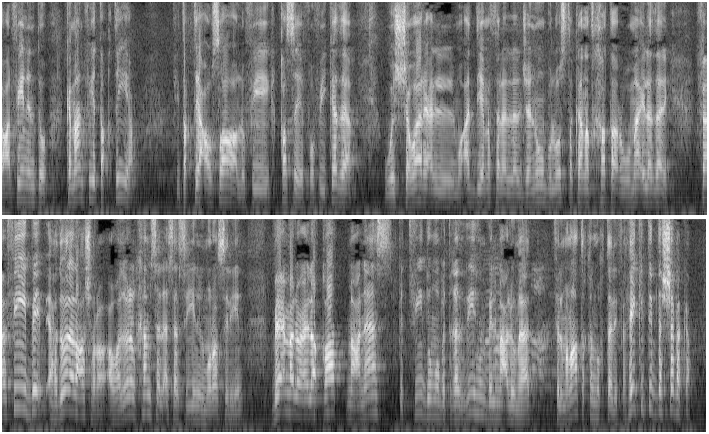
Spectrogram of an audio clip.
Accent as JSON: {"language": "Arabic", "country": "Palestine", "said": "عندنا مثلا عندنا في فلسطين إذاعات لا تتجاوز معبر بيت حنون"}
